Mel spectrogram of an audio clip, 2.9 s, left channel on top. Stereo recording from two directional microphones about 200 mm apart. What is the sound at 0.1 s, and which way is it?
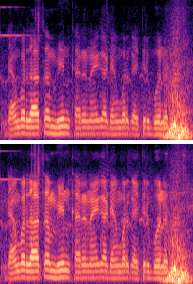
Speech, centre (ahead or behind).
